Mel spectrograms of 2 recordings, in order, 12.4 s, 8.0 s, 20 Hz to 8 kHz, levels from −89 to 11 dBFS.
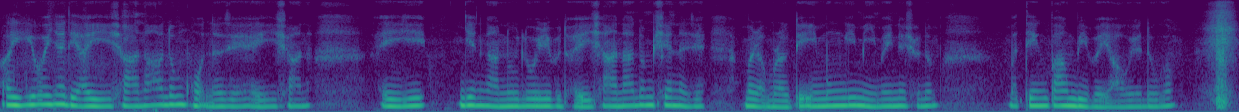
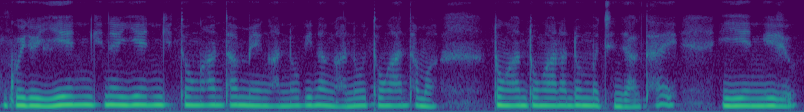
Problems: none marked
